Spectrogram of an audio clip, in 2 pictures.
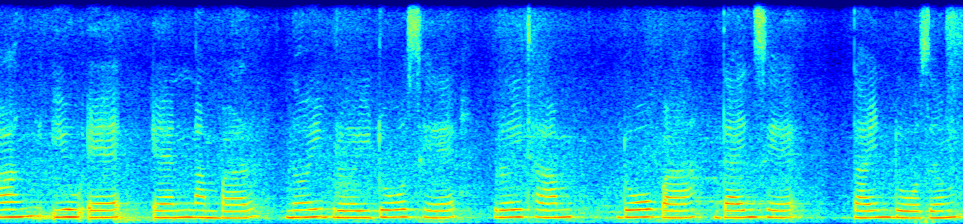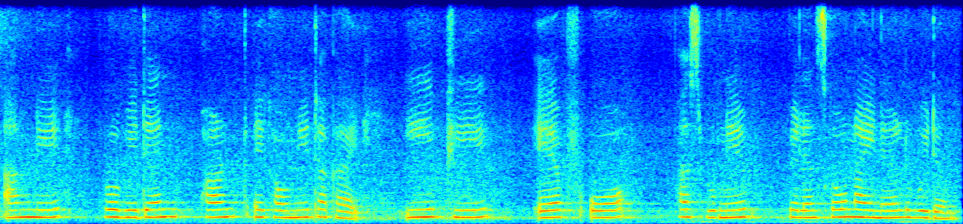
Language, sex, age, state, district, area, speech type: Bodo, female, 18-30, Assam, Kokrajhar, urban, read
